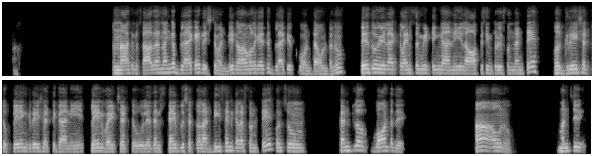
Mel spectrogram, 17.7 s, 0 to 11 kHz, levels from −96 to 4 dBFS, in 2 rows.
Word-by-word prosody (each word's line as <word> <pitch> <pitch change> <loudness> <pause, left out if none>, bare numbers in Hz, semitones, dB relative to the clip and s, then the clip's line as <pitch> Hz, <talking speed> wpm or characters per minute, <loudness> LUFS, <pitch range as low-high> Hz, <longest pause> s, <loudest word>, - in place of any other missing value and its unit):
ఆ! - - -18 1.5
నాకును 150 +1 0
సాధారణంగా 170 +6 +2
బ్లాక్ 150 +2 +3
అయితే 170 -2 +1
ఇష్టమండి. 135 -2 -2
నార్మల్‌గా 160 +2 +1
అయితే 185 +3 -4
బ్లాక్ 140 +2 +1
ఎక్కువ 145 -1 -10
కొంటా 125 0 0
ఉంటాను. 120 +9 -2 0.3
లేదు 170 +2 +5
ఇలా 160 -1 +2
క్లయింట్స్‌తో 155 +2 0
మీటింగ్ 155 -1 0
గాని, 145 0 0
ఇలా 140 - +2
ఆఫీస్ 155 +2 -5
ఇంటర్వ్యూస్ 150 0 -3
ఉందంటే, 140 +7 0 0.4
ఆహ్, 155 - +3
grey 155 +3 +3
shirt 165 -1 -2
plain 155 0 +1
grey 150 0 +2
shirt 145 0 -2
గాని, 130 0 0 0.2
ప్లెయిన్ 150 0 +3
వైట్ 145 +2 +1
షర్టు, 135 -2 -2
లేదంటే 135 0 -3
స్కై 140 0 +3
బ్లూ 150 - -3
షర్ట్ 140 - -3
అలా 145 - +4
డీసెంట్ 165 0 0
కలర్స్ 155 0 -1
ఉంటే 140 +9 0
కొంచెం 160 -1 -1 0.7
కంట్లో 175 +4 +2 0.2
బావుంటది. 165 -5 +1 1.1
ఆ! 165 - +9 0.2
అవును. 165 -7 -2 0.8
మంచియి 165 +2 +1
150 Hz, 155 wpm, -25 LUFS, 140-165 Hz, 1.5 s, ఆ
